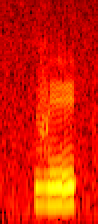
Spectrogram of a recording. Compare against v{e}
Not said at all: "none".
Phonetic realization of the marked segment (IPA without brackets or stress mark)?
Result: e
